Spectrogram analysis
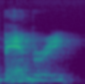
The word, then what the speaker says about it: Banbury: cars were made in England the facility in Banbury if I pronounce that right yes you did where they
